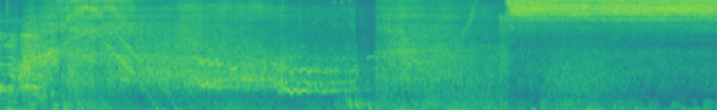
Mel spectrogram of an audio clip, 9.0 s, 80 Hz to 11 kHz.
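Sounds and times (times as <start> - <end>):
DeLorean car tires skidding and screeching: 0.2 - 8.6
DeLorean car engine revving: 0.2 - 8.9.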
